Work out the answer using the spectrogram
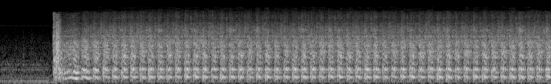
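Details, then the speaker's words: Diesel engine just fitted with a new, dry fuel filter, on a battery down to one bar of three. Steady starter cranking with even pulses about 220 a minute, and it never catches. Owner suspects air from the dry filter; nothing comes from the bleeder. "CR her up guess because the filter is dry it's got to fill up diesels don't like air"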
